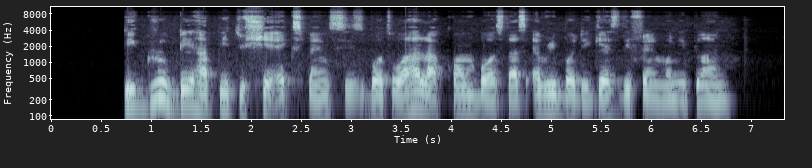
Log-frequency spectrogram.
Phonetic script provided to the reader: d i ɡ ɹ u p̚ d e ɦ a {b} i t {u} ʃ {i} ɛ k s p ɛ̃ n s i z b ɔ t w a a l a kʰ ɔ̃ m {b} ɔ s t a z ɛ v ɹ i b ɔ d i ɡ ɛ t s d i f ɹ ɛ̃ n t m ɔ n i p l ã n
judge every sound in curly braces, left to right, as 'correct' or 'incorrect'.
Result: incorrect, correct, incorrect, correct

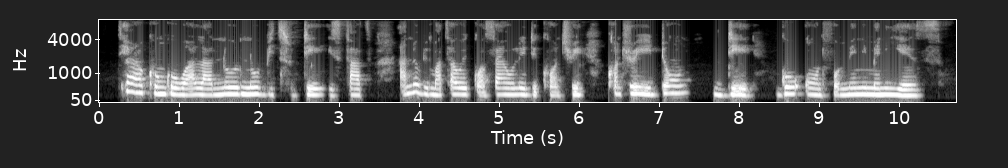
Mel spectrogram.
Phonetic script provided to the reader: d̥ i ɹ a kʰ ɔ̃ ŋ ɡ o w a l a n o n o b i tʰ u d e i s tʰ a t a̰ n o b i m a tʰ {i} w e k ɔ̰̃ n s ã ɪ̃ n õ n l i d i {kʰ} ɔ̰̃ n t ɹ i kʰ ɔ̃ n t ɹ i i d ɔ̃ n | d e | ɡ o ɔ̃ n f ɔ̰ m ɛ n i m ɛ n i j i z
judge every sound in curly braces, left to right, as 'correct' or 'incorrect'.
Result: incorrect, correct

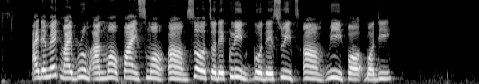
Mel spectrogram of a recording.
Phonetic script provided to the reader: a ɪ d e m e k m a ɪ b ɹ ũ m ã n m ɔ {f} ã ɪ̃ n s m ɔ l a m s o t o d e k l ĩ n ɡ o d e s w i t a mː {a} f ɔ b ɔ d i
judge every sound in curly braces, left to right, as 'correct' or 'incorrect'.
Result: correct, incorrect

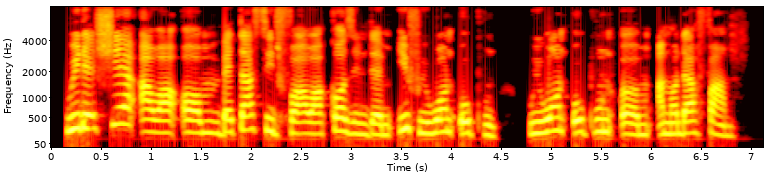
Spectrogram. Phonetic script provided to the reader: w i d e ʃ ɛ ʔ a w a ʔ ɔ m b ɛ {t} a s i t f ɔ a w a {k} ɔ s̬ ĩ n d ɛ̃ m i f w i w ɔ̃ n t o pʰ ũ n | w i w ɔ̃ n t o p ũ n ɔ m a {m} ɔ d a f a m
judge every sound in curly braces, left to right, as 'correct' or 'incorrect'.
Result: correct, correct, incorrect

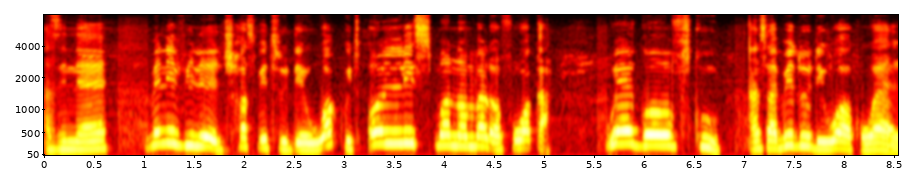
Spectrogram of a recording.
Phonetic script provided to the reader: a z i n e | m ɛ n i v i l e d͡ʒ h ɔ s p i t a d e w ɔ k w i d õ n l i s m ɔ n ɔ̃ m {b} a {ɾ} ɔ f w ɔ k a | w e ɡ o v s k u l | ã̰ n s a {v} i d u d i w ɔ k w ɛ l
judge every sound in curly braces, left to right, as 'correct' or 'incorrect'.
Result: correct, correct, incorrect

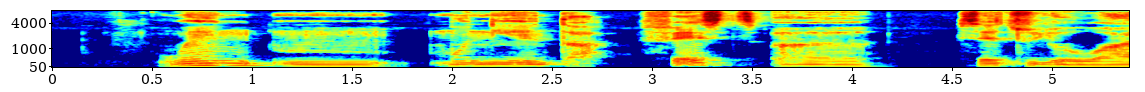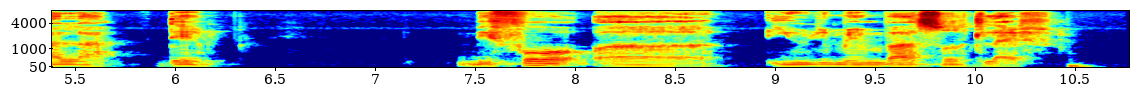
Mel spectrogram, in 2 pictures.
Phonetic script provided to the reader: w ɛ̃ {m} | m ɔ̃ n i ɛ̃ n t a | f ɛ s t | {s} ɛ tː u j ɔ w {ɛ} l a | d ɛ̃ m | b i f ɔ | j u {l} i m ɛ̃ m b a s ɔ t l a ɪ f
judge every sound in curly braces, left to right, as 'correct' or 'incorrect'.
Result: incorrect, correct, incorrect, incorrect

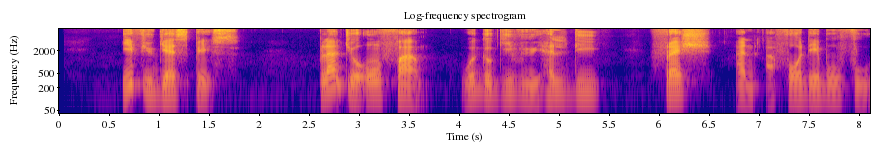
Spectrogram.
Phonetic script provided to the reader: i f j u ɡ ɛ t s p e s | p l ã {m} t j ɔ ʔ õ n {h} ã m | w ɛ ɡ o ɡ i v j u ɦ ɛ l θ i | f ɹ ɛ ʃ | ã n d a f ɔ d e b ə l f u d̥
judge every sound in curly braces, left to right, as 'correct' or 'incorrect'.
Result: incorrect, incorrect

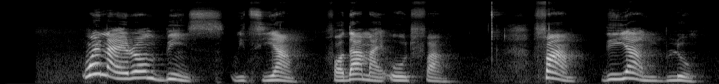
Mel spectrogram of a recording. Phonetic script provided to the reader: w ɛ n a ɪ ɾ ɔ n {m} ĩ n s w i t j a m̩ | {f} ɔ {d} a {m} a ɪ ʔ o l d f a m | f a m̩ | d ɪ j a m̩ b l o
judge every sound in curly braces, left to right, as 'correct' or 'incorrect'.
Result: incorrect, correct, correct, correct

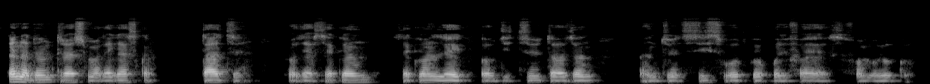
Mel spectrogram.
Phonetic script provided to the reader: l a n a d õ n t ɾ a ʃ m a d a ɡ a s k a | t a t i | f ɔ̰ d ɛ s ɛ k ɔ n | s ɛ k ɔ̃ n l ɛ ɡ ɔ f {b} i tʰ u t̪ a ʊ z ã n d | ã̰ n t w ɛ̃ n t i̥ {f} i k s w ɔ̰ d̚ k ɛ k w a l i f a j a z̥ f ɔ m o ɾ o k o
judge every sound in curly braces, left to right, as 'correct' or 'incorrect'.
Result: incorrect, incorrect

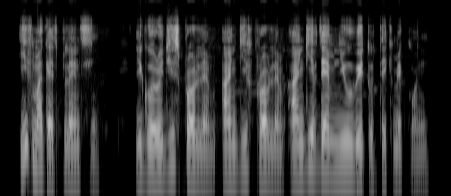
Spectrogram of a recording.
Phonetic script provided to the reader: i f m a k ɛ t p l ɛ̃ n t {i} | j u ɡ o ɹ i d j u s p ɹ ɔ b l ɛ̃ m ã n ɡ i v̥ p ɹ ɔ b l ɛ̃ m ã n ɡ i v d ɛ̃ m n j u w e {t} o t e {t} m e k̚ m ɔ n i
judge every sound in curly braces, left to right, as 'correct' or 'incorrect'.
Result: correct, correct, incorrect

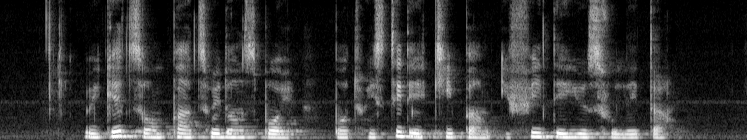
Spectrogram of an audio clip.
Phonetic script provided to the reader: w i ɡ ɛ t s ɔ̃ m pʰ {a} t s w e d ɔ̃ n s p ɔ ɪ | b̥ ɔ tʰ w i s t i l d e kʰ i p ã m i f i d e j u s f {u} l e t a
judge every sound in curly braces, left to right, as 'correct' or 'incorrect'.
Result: correct, correct

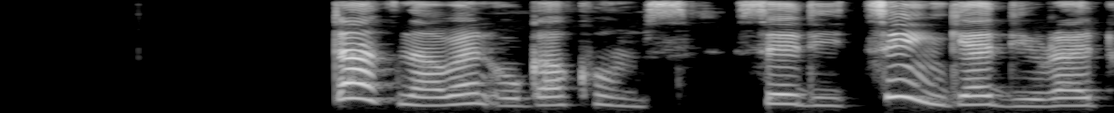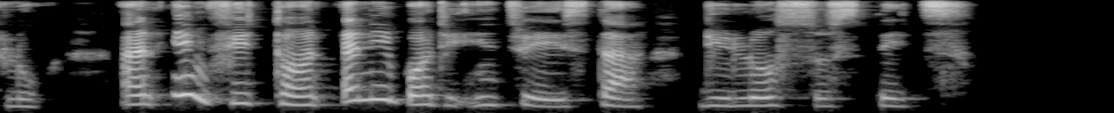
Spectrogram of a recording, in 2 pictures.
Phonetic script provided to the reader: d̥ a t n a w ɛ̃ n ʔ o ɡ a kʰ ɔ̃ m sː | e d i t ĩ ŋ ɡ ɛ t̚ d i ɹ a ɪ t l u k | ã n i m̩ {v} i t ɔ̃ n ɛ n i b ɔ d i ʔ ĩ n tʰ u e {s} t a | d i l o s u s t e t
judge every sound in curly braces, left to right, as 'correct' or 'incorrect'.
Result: incorrect, correct

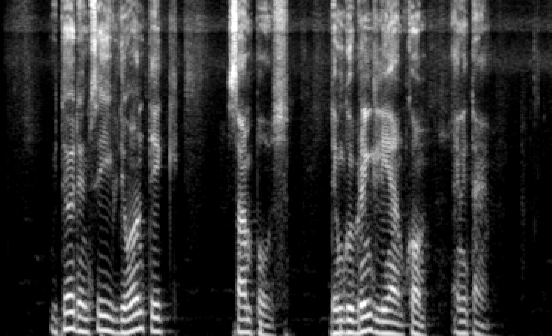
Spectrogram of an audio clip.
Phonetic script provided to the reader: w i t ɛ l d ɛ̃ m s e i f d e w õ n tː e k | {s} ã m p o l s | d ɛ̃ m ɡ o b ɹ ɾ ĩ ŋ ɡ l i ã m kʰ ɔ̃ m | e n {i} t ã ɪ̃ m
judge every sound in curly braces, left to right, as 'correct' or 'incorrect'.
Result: correct, correct

